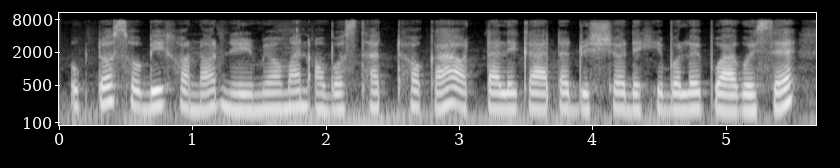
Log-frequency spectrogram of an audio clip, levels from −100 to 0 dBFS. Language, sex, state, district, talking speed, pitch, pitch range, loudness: Assamese, female, Assam, Kamrup Metropolitan, 115 wpm, 180 Hz, 175-195 Hz, -17 LUFS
